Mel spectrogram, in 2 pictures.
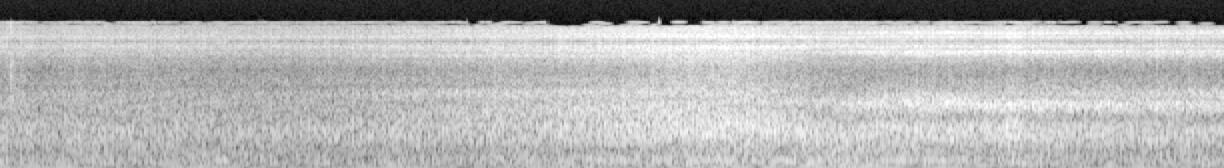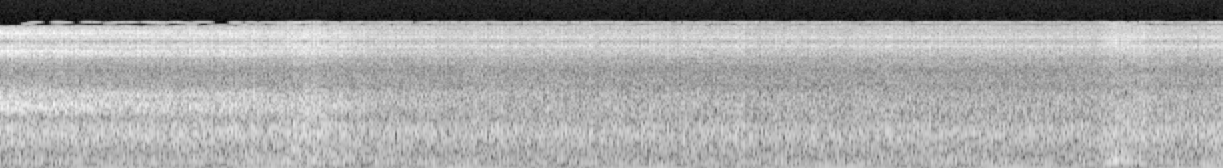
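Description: Diesel shunting locomotive's engine running steadily as it moves slowly along the depot track. The sound swells from about three seconds in and eases back after about seven seconds.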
